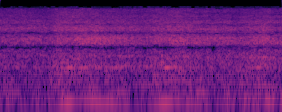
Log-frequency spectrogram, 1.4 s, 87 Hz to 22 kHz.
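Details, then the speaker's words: 2007 Honda CBR 600RR at 17,400 km, warm at 91° after an oil change: quiet, even idle with no rattle or tick. The earlier engine noise was diagnosed as the cam chain tensor, and the owner expects the noise may return as the oil ages. "só que nem eu troquei o óleo do motor está quente vocês vão ver que não tem o barulho entendeu"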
